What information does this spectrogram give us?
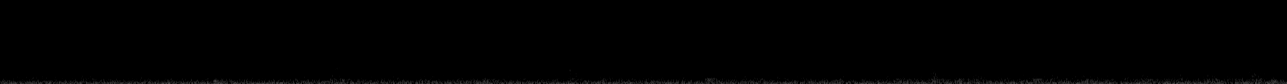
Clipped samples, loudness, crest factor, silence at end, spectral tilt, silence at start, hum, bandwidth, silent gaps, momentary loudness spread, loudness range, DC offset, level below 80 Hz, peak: under 0.1%; -66 LUFS; 14 dB; 0 s; -5.5 dB/octave; 0 s; none; 13 kHz; none; 2 LU; 1 LU; under 0.1%; -64 dBFS; -48 dBFS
